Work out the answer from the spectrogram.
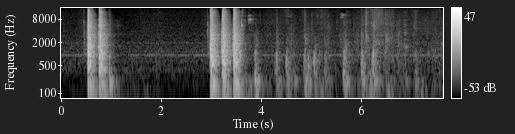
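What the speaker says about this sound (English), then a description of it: "We'll have to knock and get them up though, if we're to find a guide." Knocking on a wooden door in a stage production: a sharp burst of three raps, a pause, then a longer run of firm knocks that trail off into softer, uneven taps, close and loud.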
